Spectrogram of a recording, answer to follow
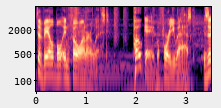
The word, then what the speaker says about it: poke: info on our list Pokey before you ask is a traditional Hawaiian raw fish meal commonly served in a bowl as an appetizer and sometimes as an entree also it is pronounced poke you know in case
